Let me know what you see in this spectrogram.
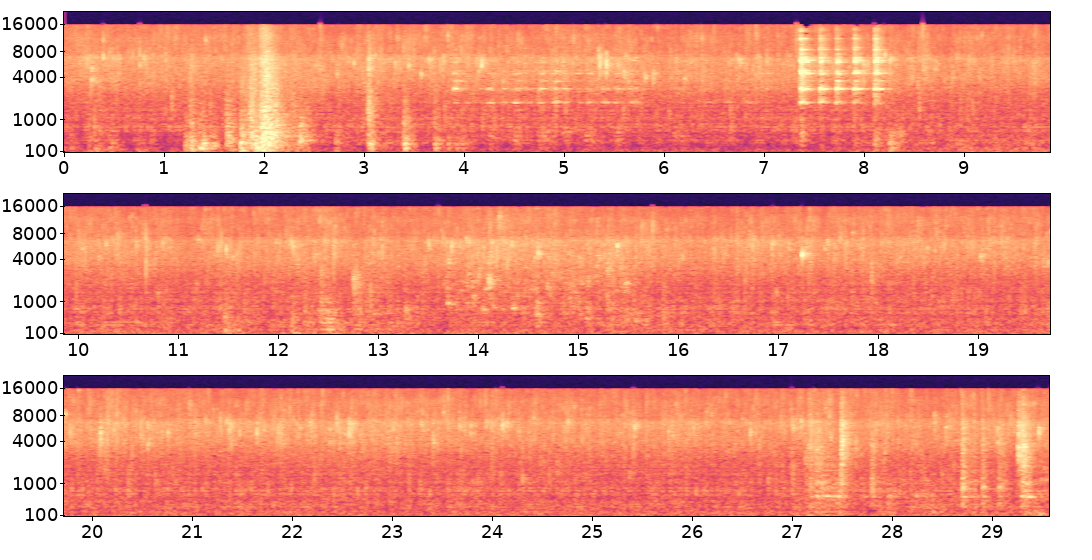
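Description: Breaded pork chop frying in hot oil in a cast-iron skillet, a steady sizzle and crackle. A louder knock comes about two seconds in, a brief high ringing sound about seven seconds in, and a few small knocks near the end.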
